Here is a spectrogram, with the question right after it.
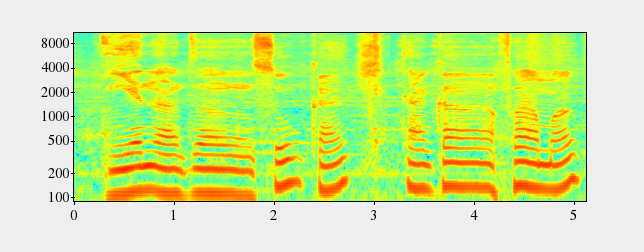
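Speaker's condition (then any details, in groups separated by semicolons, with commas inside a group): Aphasia; acquired after accident, severe brain injury, prolonged unconsciousness, 1% survival odds, whole body paralysed after waking; age 39, right-sided weakness, walks with crutch, pool treatments at Lądek-Zdrój, earlier rehabilitation in Konstancin; no speech for about five years after regaining consciousness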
